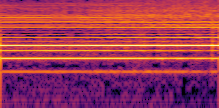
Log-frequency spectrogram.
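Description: A single long musical note held perfectly steady, rich in overtones, sounding between the sung lines of a naat.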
